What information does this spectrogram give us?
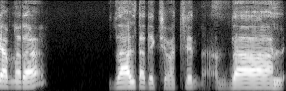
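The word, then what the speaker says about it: ذال: আচ্ছা, এখানে এই যে আপনারা জালটা দেখতে পাচ্ছেন, জাল, এটার উচ্চারণটা হবে পাতলা করে, বুঝতে পেরেছেন? জাল, জাল, পাতলা করে উচ্চারণ হবে।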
